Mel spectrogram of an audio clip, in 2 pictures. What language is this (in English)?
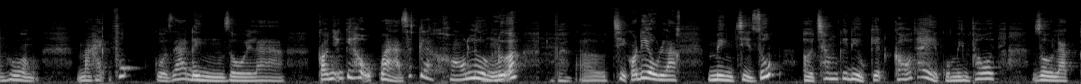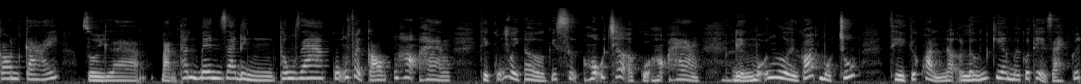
Vietnamese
